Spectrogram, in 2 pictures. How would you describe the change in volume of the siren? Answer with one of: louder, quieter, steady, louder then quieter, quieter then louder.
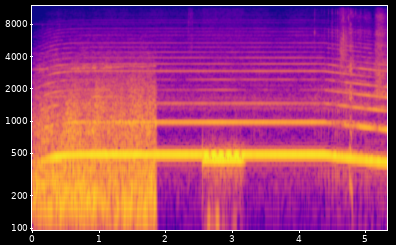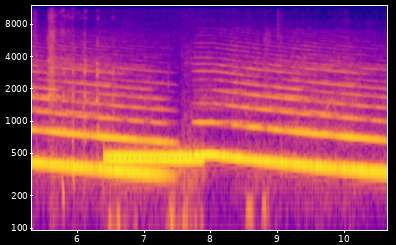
steady.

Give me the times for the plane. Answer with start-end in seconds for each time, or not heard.
0.0-1.9.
